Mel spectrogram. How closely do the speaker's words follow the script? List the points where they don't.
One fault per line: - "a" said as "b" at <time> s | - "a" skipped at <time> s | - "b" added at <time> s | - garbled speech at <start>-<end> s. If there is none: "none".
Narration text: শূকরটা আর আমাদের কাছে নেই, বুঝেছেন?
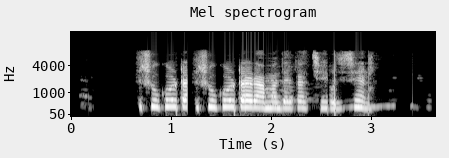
- "শূকরটা" added at 1.2 s
- "নেই" skipped at 2.5 s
